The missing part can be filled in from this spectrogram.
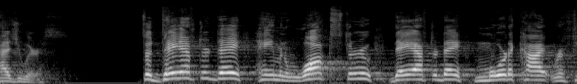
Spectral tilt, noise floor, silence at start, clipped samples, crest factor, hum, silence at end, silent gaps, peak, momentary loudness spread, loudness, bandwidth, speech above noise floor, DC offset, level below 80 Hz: -5.5 dB/octave; -59 dBFS; 0 s; under 0.1%; 16 dB; none; 0 s; none; 0 dBFS; 9 LU; -16 LUFS; 14.5 kHz; 43 dB; under 0.1%; -56 dBFS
